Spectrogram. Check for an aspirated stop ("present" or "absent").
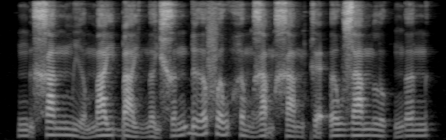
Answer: absent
